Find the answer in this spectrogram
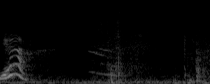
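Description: A young girl's short, high-pitched "yeah" at the start, rising then falling in pitch, followed by a quiet room.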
